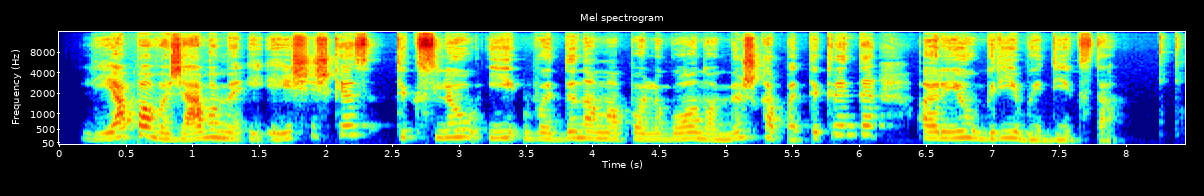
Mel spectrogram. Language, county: Lithuanian, Kaunas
